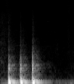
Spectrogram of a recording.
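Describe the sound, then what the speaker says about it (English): Three quick, evenly spaced knocks on a wooden shed door in a text adventure game, dull and close, followed by quiet. "Knock."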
